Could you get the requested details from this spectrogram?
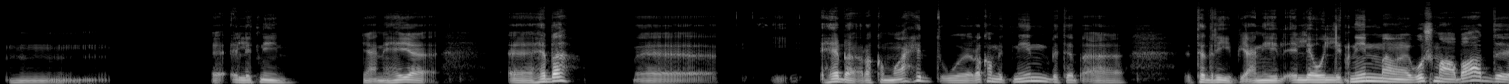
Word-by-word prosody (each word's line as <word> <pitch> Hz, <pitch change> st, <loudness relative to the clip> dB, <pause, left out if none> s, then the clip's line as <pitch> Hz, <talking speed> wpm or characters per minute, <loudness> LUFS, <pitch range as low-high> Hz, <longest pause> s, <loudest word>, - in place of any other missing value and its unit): امم. 85 Hz, -1 st, -10 dB, 1.0 s
أ -, -, -6 dB
الاتنين. 100 Hz, -4 st, -1 dB, 0.7 s
يعني 85 Hz, 0 st, -4 dB
هي 105 Hz, -3 st, +1 dB, 0.7 s
آآ، 90 Hz, -1 st, -3 dB
هبة 165 Hz, +4 st, +6 dB, 0.7 s
آآ، 80 Hz, -3 st, -8 dB, 1.1 s
هبة -, -, +2 dB
رقم 95 Hz, 0 st, -1 dB
1، 140 Hz, -, -1 dB
ورقم 95 Hz, -, -2 dB
2 140 Hz, +6 st, -1 dB
بتبقى 90 Hz, -4 st, -6 dB, 0.7 s
تدريب. 100 Hz, -5 st, +1 dB
يعني 95 Hz, +5 st, +2 dB
ال 100 Hz, +3 st, 0 dB
لو 105 Hz, -1 st, +6 dB
الاتنين 115 Hz, +9 st, +3 dB
ما 135 Hz, -8 st, +3 dB
جوش 150 Hz, +8 st, +2 dB
مع 125 Hz, -6 st, +3 dB
بعض 165 Hz, +2 st, +2 dB
100 Hz, 90 wpm, -24 LUFS, 90-125 Hz, 1.1 s, هبة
